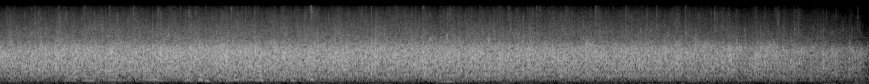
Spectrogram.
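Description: A crowd breaks into sustained applause, a dense, steady wash of many hands clapping at once that holds loud throughout before thinning slightly at the very end.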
